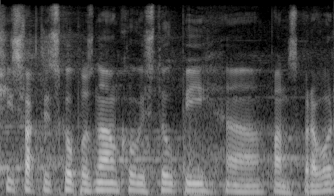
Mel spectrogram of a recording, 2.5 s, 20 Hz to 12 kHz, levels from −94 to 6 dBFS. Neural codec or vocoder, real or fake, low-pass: none; real; 10.8 kHz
